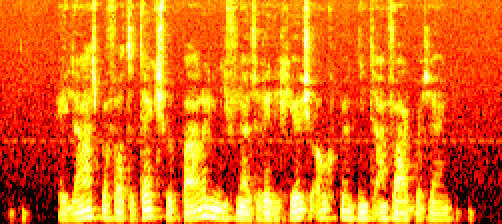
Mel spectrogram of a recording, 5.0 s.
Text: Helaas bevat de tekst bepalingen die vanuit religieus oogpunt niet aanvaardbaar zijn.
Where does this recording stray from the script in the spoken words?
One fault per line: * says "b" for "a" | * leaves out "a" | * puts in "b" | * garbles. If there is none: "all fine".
all fine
